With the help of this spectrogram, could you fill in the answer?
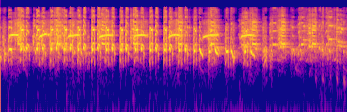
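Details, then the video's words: Loud, continuous, harsh calling from a Dakhni Irani grey francolin pair: raucous squawking phrases repeated several times a second without a break. "Top dakhni Irani Tetar pair sounds"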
